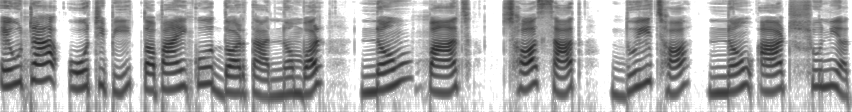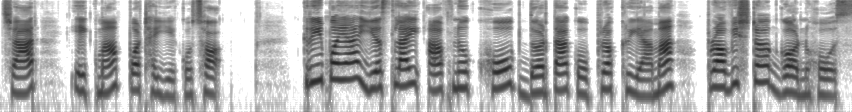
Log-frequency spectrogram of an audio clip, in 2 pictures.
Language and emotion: Nepali, neutral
